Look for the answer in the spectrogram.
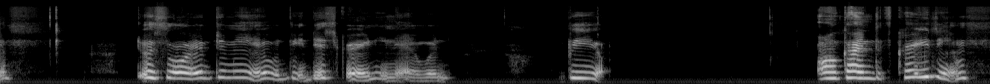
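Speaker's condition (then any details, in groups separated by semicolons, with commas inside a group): Quadriplegic spastic cerebral palsy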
